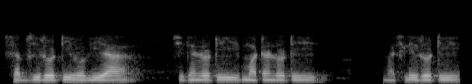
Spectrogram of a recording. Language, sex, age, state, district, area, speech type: Hindi, male, 30-45, Bihar, Vaishali, rural, conversation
